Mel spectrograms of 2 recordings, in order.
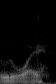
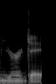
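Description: First: The last syllable has a w sound, like gway. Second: The last syllable sounds like the word guy. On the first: It is the country's actual name. The speaker calls it right. "It's called Uruguay" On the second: It plays on the joke 'you are a guy'. The speaker calls it wrong. "The country is not called Uruguay"

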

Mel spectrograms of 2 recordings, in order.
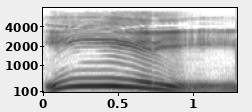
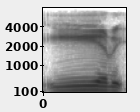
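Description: First: It is said in a high Dracula voice. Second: It is said in a low Igor voice.

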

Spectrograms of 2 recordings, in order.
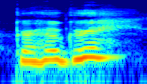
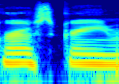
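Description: First: The S in the first syllable is silent. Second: The S in the first syllable is pronounced. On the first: The speaker calls it right. "My grandma said you don't pronounce the S" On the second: The speaker calls it wrong. "I think most people call it gross grain ribbon"

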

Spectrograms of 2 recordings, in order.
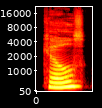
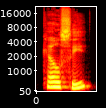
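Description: First: The name is said with one syllable. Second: The name is said with two syllables. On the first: "with one or two syllables" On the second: "with one or two syllables"

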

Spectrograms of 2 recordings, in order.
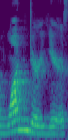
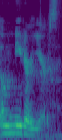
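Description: First: The first word is pronounced 'wun-der'. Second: The first word is pronounced 'oh-nye-der'. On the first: It refers to the TV show title. "like the TV show" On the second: It jokingly refers to a film band's name. "like the Oneider Years"

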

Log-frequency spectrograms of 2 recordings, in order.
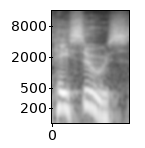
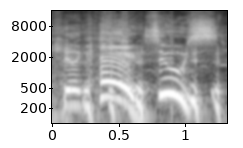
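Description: First: It starts with a 'jee' sound. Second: It sounds like 'hey' followed by 'Zeus'. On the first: The speaker calls it right. "It's Jesus" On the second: The speaker calls it wrong. "You were saying it like hey, Zeus!"

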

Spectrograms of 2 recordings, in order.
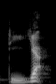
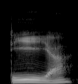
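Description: First: The second syllable is clipped and spat out. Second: The second syllable is held light and full. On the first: The speaker calls it wrong. "the shortening of that second ya becomes" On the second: The speaker calls it right. "heavy, light Baroque phrasing of a sort of"

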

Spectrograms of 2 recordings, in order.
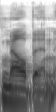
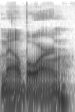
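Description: First: The word is said the local Australian way. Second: The word is said a non-Australian way. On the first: The speaker calls it right. "people from Australia say it's Melbourne" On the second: The speaker calls it wrong. "not Melbourne"

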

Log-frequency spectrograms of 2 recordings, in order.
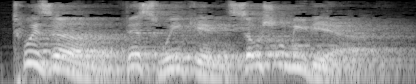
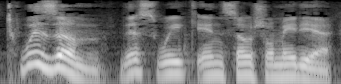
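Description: First: The voice has an added echo effect. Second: The voice is dry, with no echo effect. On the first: The speaker calls it right. "That sounds so much better now" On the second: The speaker calls it wrong. "There was no echo on that"

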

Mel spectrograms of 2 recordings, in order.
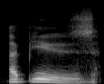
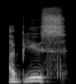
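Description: First: The word ends with a voiced Z sound. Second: The word ends with a voiceless S sound. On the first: It is the verb form. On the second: It is the noun form.

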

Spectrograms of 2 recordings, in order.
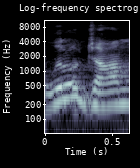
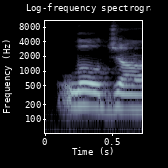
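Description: First: The first word is said fully, in two syllables. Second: The first word is shortened to one syllable.

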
